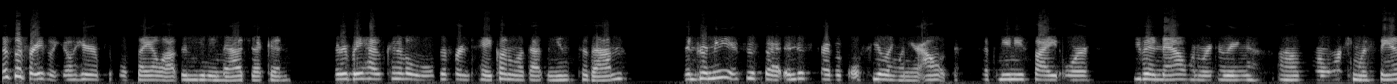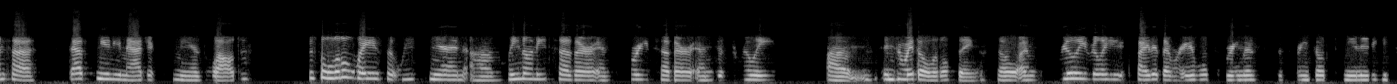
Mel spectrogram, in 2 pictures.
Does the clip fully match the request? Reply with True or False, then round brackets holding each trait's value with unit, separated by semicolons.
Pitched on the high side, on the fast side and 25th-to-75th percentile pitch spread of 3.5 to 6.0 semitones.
False (215 Hz; 215 wpm; 2.8 semitones)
